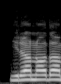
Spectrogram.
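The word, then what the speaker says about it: 일어나다: ইরানাদা, ইরানদা মানে সকালে ঘুম থেকে ওঠা। এখানে বাচ্চিমের পরে ইয়ং থাকার কারণে ইয়ংয়ের স্থানে বাচ্চিমটি যাবে, তাই উচ্চারণ হবে ইরানাদা।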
